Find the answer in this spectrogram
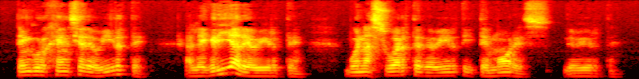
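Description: Over a quiet background, a man speaks with a fairly low pitch and ordinary pitch variation. His pace is fairly slow. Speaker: radio host and poetry reader. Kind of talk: poetry reading, read aloud in a theatrical actor's delivery. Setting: studio recording. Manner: measured, expressive, slow and intimate. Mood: calm, intimate.

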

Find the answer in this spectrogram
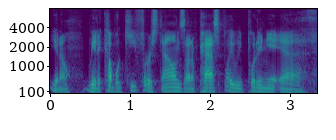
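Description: A man talks at a fast pace in a medium pitch, with vocal fry and ordinary pitch variation.

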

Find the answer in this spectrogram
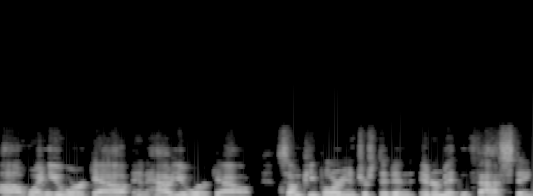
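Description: The speaker has a New Jersey accent and a moderate pace. Pitch moves in an ordinary way. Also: man. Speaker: fitness trainer and author. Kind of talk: podcast interview.

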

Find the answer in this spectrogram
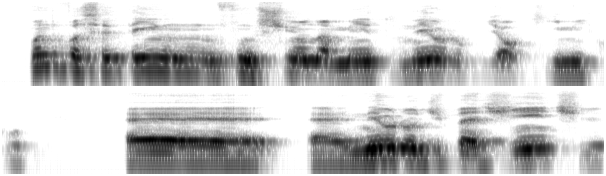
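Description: Against a quiet background, a man talks in a dark, mellow tone at a fairly high pitch, with ordinary pitch variation. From Salvador, Bahia, Brazil; Bahia, Brazil. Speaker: psychologist and author; interviewee. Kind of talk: interview. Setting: clinic. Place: office. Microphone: handheld.

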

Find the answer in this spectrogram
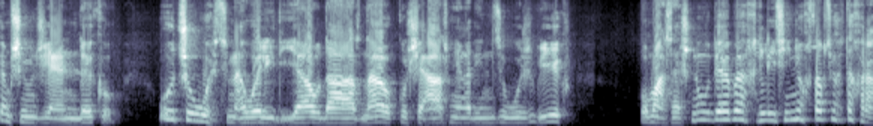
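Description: A man's fairly high voice with a Moroccan accent, very wide pitch swings and a moderate pace. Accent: Moroccan Arabic (Darija). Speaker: YouTube storyteller. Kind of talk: storytelling narration of a crime case.

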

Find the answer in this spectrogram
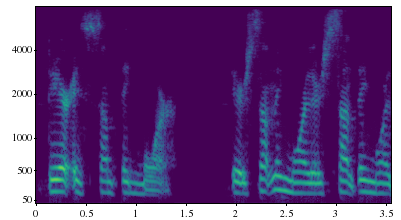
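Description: A woman's fairly low-pitched voice at a very fast pace, dry with no echo, against a quiet background. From Toronto, Canada. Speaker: somatic therapist and energy healer; guest. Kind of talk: interview. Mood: reflective, earnest. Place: home room. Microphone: video call.

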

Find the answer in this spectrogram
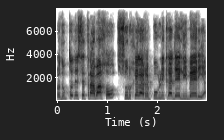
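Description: Against a quiet background, a man projects a raised voice at a fairly slow pace, his pitch high and his tone bright and sharp. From Spain. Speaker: pan-Africanist activist and TV presenter. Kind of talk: interview lecture.

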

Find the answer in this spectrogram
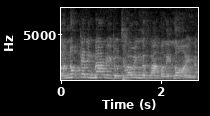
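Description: Shouting in a raised, projected voice, a woman speaks with an English accent at a moderate pace. There is audible room echo and light background noise. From England. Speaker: spoken word poet. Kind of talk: live spoken word poetry performance. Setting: live venue. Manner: shouty. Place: stage. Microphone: handheld.

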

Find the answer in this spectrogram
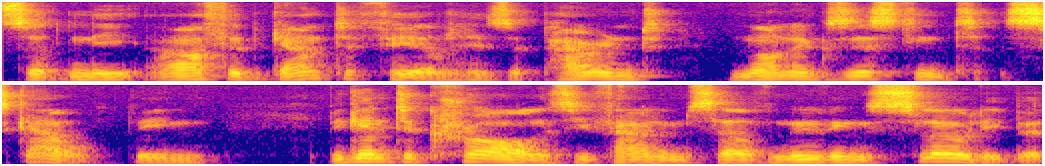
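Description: Someone is reading aloud in a natural voice.

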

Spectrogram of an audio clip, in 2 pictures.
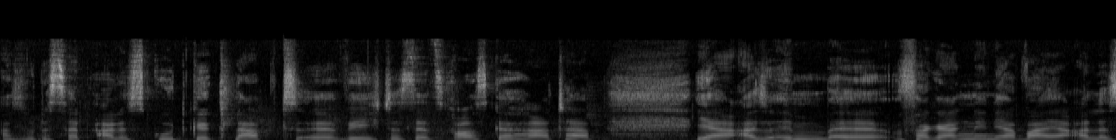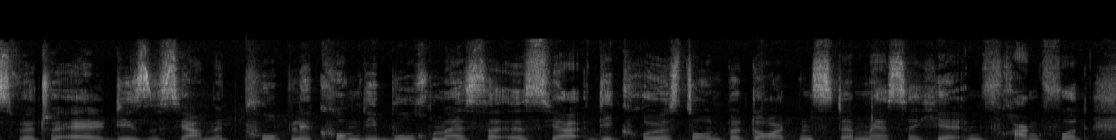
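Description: A woman with an unremarkable speaking voice talks at a fairly quick pace and medium pitch, her intonation lively, with light background noise. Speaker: news presenter. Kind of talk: studio interview. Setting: studio with video link guest. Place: studio.

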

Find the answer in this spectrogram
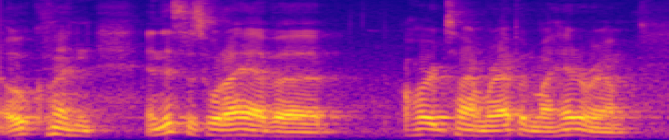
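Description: Speech comes at a fairly slow pace, with audible room echo around it. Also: man. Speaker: fitness channel host. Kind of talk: commentary. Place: gym.

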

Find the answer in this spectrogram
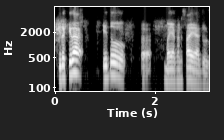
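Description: A man with a fairly high pitch speaks at a moderate pace with ordinary pitch variation. The sound is dry with no echo against a quiet background. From Indonesia, West Sulawesi (Pambusuang coast); West Sulawesi, Indonesia. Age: 30s. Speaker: lecturer and volunteer speaker; lecturer guest. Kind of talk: online talk, sharing experience. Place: home room. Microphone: phone instead of laptop, unstable Wi-Fi; video call.

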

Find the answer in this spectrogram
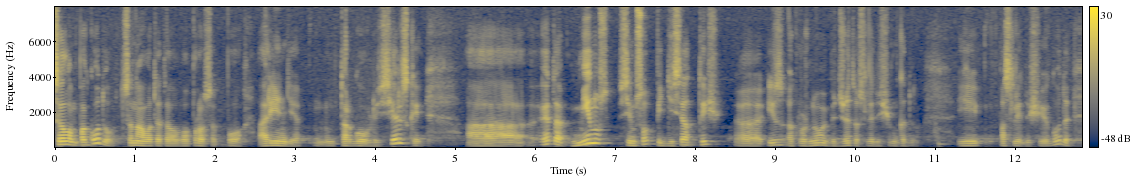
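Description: A man speaks at a fairly slow pace in a dark, mellow tone, with ordinary pitch variation over light background noise. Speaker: regional official. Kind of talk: comment at meeting. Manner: emphatic, repetitive. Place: office. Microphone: handheld.

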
